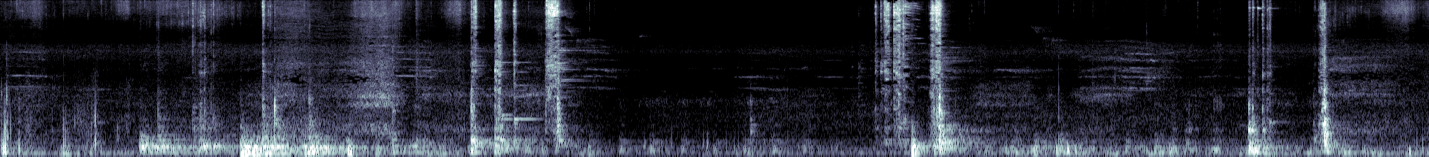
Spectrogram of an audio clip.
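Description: Doors and latches of a steel horse trailer being handled as they are opened: scattered knocks and clanks, the loudest pair about nine seconds in, with a short spell of low rumbling handling noise near the start.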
